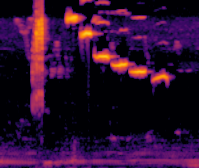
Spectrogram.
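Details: Sooty-headed bulbul in full song, played to prompt other bulbuls to sing: a short rattly burst, then a falling series of five or six clear, high whistled notes, each lower than the last.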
